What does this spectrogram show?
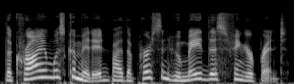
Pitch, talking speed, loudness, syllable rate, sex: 225 Hz, 245 wpm, -18 LUFS, 6.1 syllables/s, female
